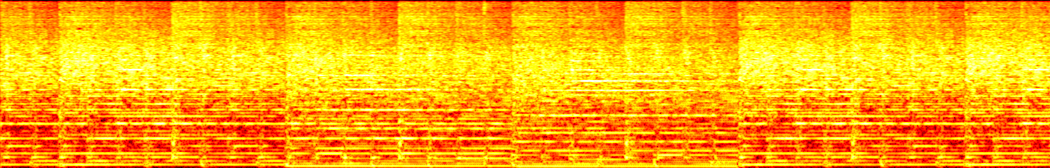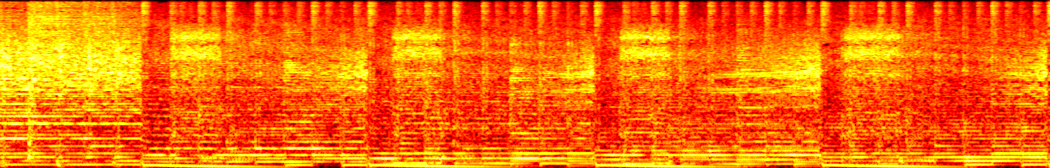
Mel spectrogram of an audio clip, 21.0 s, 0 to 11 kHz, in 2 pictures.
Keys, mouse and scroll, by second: 1.4 scroll down 5, 1.6 alt+click, 1.9-2.5 scroll up 3, 2.2 click, 2.3 middle click, 2.5 f, 2.7 middle click, 2.8 click, 3.3 middle click, 3.4 click, 3.9 middle click, 4.0 scroll up 4, 4.2-8.5 drag, 8.5-9.4 scroll down 10, 8.7 Tab, 9.0 alt+click, 9.4 middle click, 9.5 z, 9.7 alt+click, 10.1 z, 10.2 alt+click, 10.8 middle click, 11.1 alt+h, 11.2 click, 11.4 scroll up 4, 11.7 alt+click, 12.2-12.5 scroll down 1, 12.5 click, 14.6 middle click, 14.8 scroll down 3, 14.9 alt+middle click, 15.0-15.9 alt+drag, 15.9 alt+middle drag, 16.0 scroll down 1, 16.1 alt+drag, 16.3 middle click, 16.7 z, 16.9 alt+click, 17.0 scroll down 1, 17.1 alt+click, 17.8 middle click, 18.1 click, 18.3 c, 18.4-21.0 drag.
